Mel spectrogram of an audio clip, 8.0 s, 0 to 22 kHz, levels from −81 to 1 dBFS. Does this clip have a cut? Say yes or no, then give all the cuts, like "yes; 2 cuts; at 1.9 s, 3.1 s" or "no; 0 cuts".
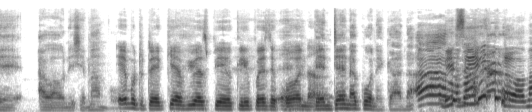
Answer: yes; 1 cut; at 5.0 s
